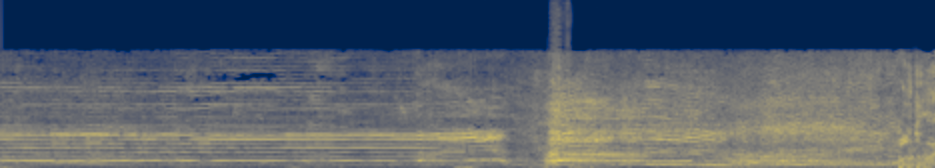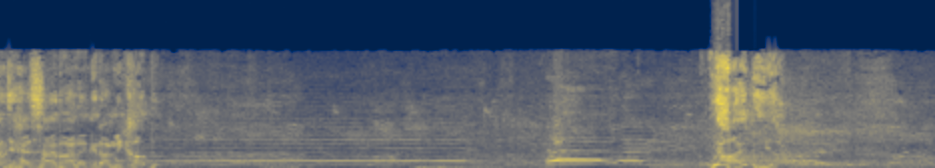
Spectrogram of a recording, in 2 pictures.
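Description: A man chants loudly through a microphone and loudspeaker.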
